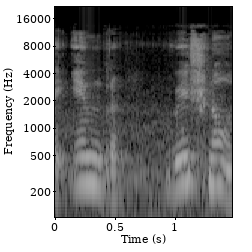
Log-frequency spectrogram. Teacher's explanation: जैसे इंद्र विष्णु शब्दों में संयुक्त अक्षर के पहले अक्षर पर बल दिया जा रहा है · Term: बलाघात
